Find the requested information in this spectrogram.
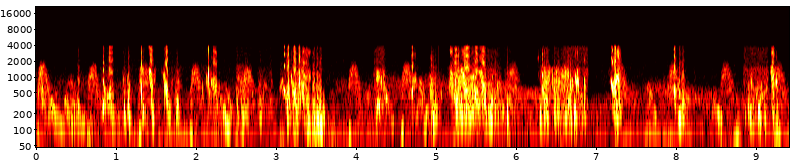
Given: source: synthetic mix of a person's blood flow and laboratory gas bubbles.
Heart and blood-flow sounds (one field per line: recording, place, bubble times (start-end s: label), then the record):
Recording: Doppler ultrasound of blood flow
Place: subclavian vein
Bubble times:
0.00-0.02 s: bubbles
0.51-0.56 s: bubbles
0.80-1.02 s: bubbles
1.07-1.21 s: bubbles
1.28-1.51 s: bubbles
1.56-1.85 s: bubbles
2.06-2.30 s: bubbles
2.50-2.71 s: bubbles
2.77-2.96 s: bubbles
3.04-3.44 s: bubbles
4.21-4.38 s: bubbles
4.68-4.80 s: bubbles
4.90-5.03 s: bubbles
5.14-5.83 s: bubbles
5.85-5.95 s: bubbles
6.27-6.91 s: bubbles
7.16-7.37 s: bubbles
7.94-8.16 s: bubbles
8.83-9.30 s: bubbles
From the record:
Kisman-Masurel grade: 343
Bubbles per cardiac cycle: rolling drumbeat, 9 or more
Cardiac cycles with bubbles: 100%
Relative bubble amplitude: loud (0.450 to 0.775)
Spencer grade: 3 (all of the cardiac periods contain showers or single bubble signals, but not dominating or overriding the cardiac motion signals)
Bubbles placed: anywhere in the cardiac cycle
